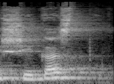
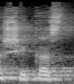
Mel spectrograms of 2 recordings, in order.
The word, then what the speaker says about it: شکست: کر گرفتار ہو گیا۔ یہ لفظ صحیح تلفظ ہے اس کا، شکست، اگرچہ اس کو شکست پڑھ دیتے ہیں، لوگ پڑھتے بھی ہیں، لیکن اردو کا صحیح تلفظ ہے شکست۔ ہم نے بھی اس کو شکست ہی پڑھا ہے، آپ بھی شکست ہی پڑھیں۔ شکست کھا کر گرفتار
